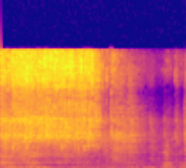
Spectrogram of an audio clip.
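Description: Water runs steadily from a tap into a sink as dishes are washed, a continuous hissing rush that eases slightly partway through. No one speaks.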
